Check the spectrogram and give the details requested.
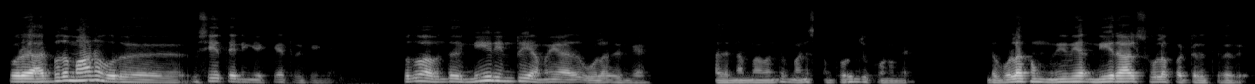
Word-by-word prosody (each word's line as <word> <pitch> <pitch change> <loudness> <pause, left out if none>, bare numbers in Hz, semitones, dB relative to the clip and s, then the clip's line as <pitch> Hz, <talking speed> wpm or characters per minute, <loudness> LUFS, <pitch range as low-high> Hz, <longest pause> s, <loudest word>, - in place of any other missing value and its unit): ஒரு 135 0 +8
அற்புதமான 180 +8 +4 0.2
ஒரு 130 -3 +2 0.7
விஷயத்த 145 +2 -3
நீங்க 105 -2 -10
கேட்டிருக்கீங்க. 90 -6 -16 0.8
பொதுவா 150 +2 +1
வந்து 130 +3 -2 0.2
"நீரின்றி 155 -3 0
அமையாது 110 0 -4
உலகுங்க." 95 -4 -8 0.8
அத 90 - -5 0.2
நம்ம 95 0 -6
வந்து 105 +6 -9
மனுசன் 95 -2 -11
புரிஞ்சுக்கணும்ங்க. 90 -8 -10 0.8
இந்த 100 0 -6
உலகம் 135 -2 +4
நீர 125 +3 +2 0.2
நீரால் 135 +1 +5
சூழப்பட்டு 115 -4 -5
இருக்கிறது. 90 -3 -9
115 Hz, 105 wpm, -24 LUFS, 95-135 Hz, 0.8 s, ஒரு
